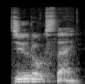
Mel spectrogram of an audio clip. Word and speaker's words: 16歳: 16歳 그쵸. 이렇게 선생님처럼 16살 약하게 K를 발음해 주시면 더 예쁠 것 같아요.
